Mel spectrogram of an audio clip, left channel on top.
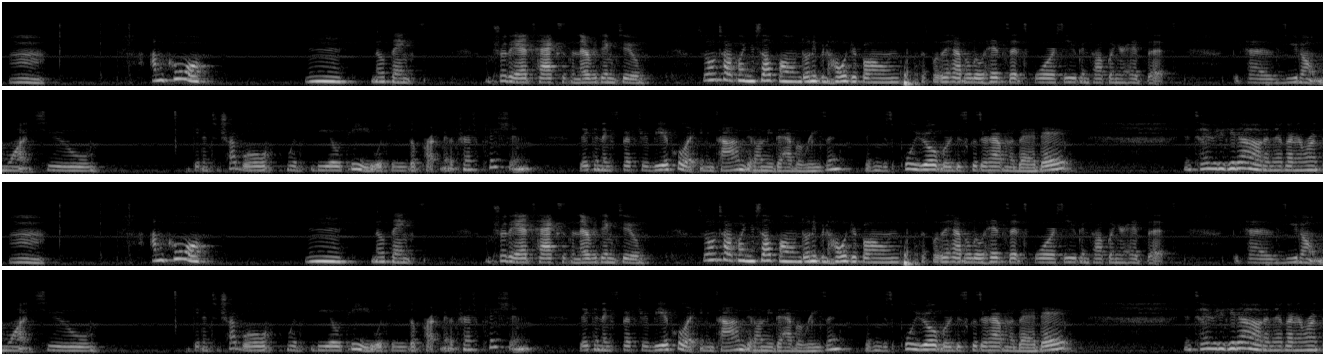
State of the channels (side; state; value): both; identical; correlation 1.00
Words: I'm cool. No thanks. I'm sure they add taxes and everything too. So don't talk on your cell phone. Don't even hold your phone. That's what they have the little headsets for, so you can talk on your headsets. Because you don't want to get into trouble with DOT, which is the Department of Transportation. They can inspect your vehicle at any time. They don't need to have a reason. They can just pull you over just because they're having a bad day and tell you to get out, and they're going to run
